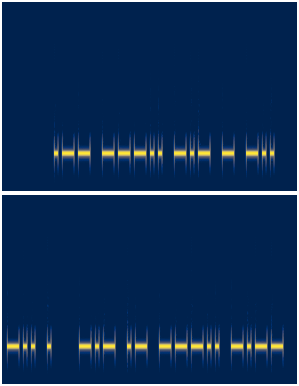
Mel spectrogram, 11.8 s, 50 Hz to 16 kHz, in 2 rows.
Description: Morse code, heard as a keyed tone, about 15 wpm, 700 Hz. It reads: W8KTD DE KA8Y
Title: USA Callsign DE Callsign 15wpm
